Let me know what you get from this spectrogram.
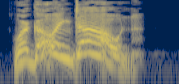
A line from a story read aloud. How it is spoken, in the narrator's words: one of the Torques shouted in his barbaric eastern gabble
